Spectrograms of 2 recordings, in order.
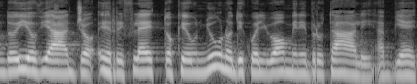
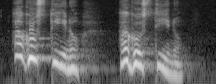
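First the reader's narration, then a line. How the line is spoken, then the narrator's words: Exclaimed. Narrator (Italian): esclamò Miss Ophelia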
